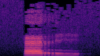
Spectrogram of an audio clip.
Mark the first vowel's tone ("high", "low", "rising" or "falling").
high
